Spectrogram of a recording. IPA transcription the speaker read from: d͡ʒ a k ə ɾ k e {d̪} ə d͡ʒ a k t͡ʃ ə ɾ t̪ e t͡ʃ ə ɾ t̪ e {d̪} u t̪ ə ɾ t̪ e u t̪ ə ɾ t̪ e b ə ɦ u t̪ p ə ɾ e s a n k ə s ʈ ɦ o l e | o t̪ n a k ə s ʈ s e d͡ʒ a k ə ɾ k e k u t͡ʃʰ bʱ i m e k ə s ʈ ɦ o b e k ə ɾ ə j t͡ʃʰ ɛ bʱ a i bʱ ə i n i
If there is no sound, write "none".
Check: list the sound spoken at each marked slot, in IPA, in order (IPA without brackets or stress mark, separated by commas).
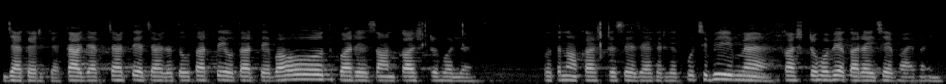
t̪, t̪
